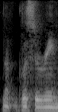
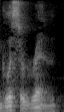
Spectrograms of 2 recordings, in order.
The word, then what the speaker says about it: glycerine: gelatin glycerin no mm-hmm glycerine glycerine because the e turns the eye into a long I plus around no I'm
